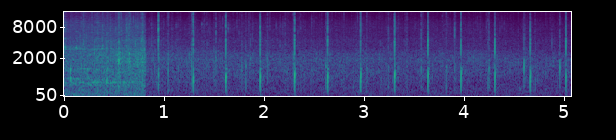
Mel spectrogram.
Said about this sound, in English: Might be a good time to give yourselves a round of applause.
